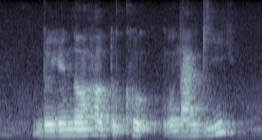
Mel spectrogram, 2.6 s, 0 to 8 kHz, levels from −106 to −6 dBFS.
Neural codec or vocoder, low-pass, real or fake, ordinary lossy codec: none; none; real; none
